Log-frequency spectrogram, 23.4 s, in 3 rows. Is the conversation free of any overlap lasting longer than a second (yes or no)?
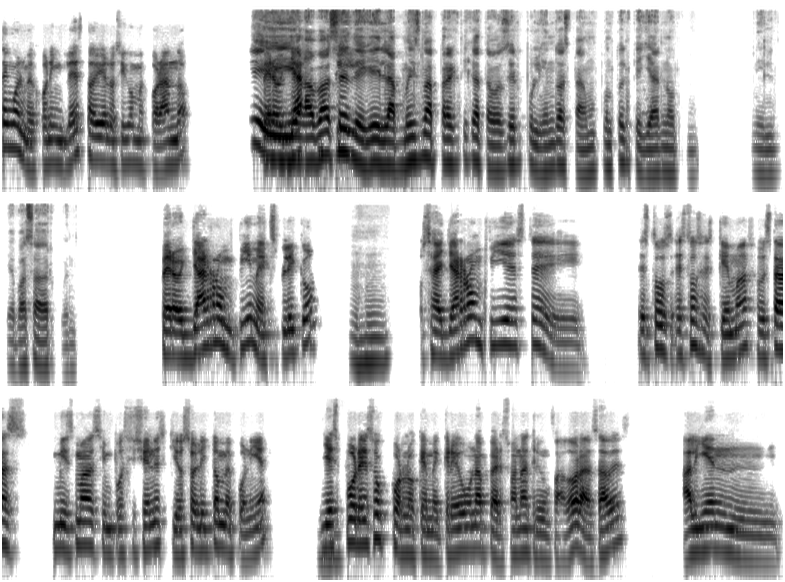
no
